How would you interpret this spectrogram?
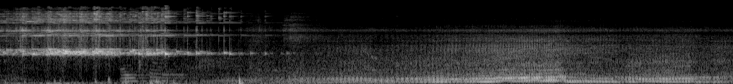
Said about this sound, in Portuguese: Alcáçovas no Conselho de Viena do Alentejo, tem esta grandeza pelo menos desde o século XVIII. Uma terra que cresceu com a arte dos chocalhos e hoje é a única localidade portuguesa onde se constroem.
